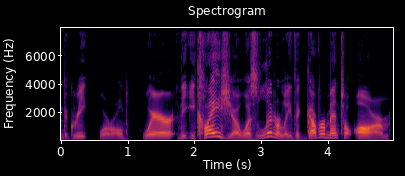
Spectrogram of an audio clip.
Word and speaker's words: ecclesia: And so when Jesus said, "Upon this rock I will build my ecclesia," that's the correct pronunciation in Greek, he was saying, "I will build my governmental structure."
